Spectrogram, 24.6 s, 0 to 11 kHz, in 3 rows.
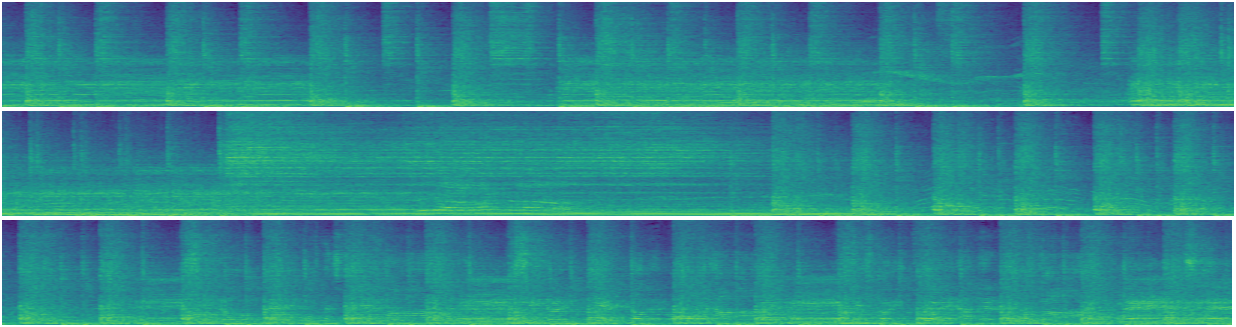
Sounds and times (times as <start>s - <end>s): Music: 0.0s - 24.6s
Speech: 11.0s - 12.2s, 14.1s - 19.1s.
